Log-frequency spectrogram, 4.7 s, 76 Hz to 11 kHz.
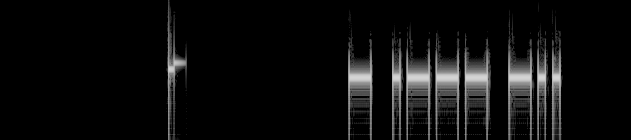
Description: Morse code, heard as a keyed tone, about 22 wpm, 700 Hz. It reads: TJD
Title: Three Challenging Letter-Number Combinations 22wpm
